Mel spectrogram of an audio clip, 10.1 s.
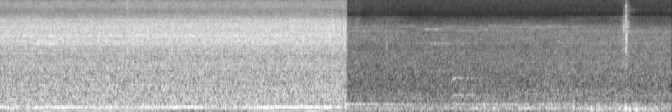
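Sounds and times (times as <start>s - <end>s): passenger train rushing past: 0.0s - 5.2s.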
